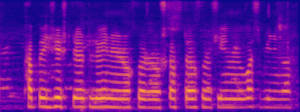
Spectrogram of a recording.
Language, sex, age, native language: Icelandic, male, 12, Icelandic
